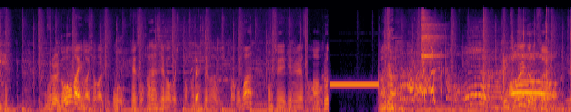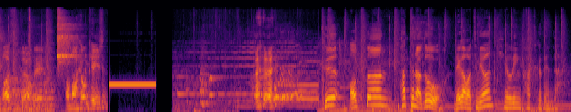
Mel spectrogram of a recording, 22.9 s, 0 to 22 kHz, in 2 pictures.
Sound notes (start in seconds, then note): 9.6 clapping machine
